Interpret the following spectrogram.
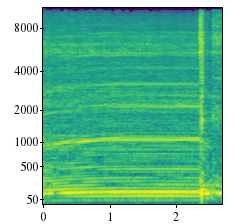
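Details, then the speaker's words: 1984 GMC Jimmy 350, new replacement starter bench-tested for comparison with the old chattering one: steady, even electric whir with a clean constant tone and no chatter. Healthy starter. "much much smoother much nicer not chattery this is how it should look"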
